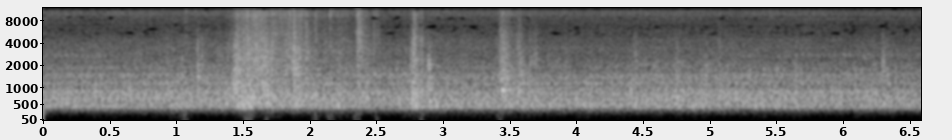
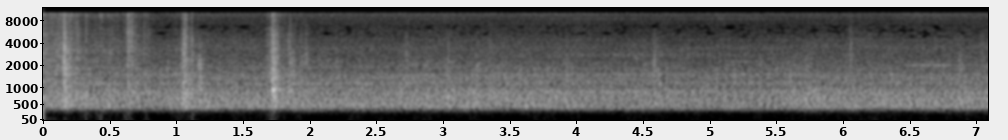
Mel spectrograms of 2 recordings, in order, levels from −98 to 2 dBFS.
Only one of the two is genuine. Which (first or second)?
first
